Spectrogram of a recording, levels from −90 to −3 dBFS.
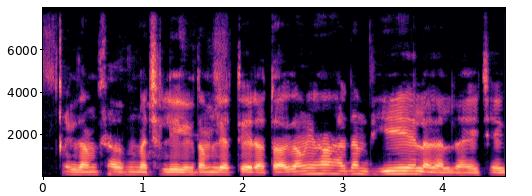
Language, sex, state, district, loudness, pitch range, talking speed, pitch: Angika, male, Bihar, Bhagalpur, -17 LUFS, 105-130 Hz, 170 wpm, 110 Hz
